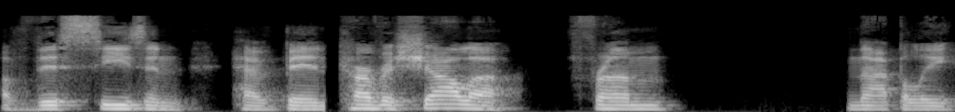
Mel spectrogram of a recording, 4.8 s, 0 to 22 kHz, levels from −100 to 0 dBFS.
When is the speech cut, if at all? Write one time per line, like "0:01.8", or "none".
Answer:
0:01.6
